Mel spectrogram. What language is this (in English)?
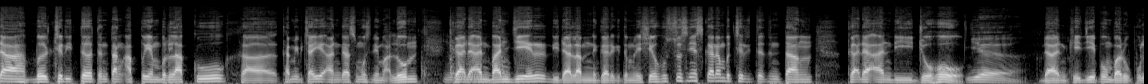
Malay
